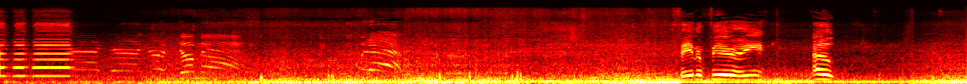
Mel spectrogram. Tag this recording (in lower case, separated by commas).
speech, vehicle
